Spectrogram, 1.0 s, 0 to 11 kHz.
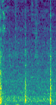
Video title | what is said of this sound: Pameran Otomotif ~ VTech Peredam Yang Sangat Ringan GAIKINDO GIIAS 2021 : 11 - 21 Nov | suaranya rongganya dia masih kosong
